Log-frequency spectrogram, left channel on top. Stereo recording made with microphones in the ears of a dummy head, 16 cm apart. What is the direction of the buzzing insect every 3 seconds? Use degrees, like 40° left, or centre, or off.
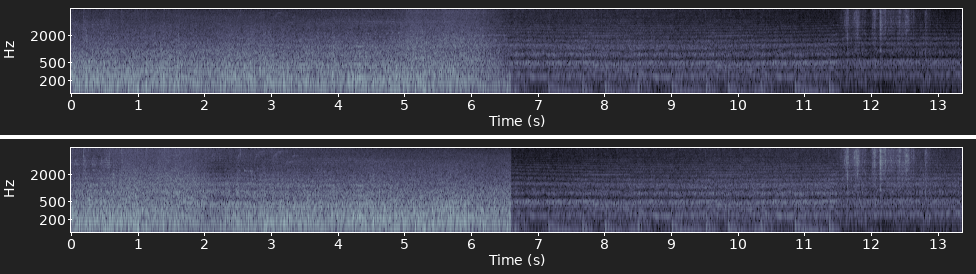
40° right, centre, 20° left, 20° right, 40° right.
